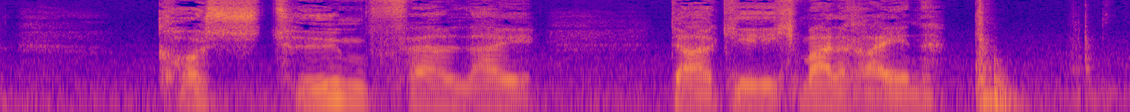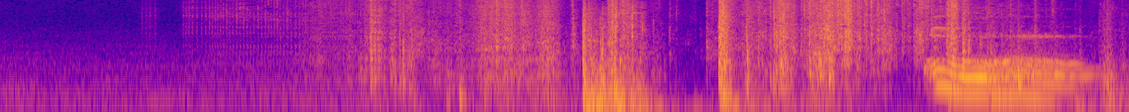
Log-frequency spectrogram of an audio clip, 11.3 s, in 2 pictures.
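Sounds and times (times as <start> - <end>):
speech: 0.9 - 5.0, 10.4 - 11.0
clattering debris: 7.4 - 11.2
door being smashed in: 8.0 - 11.2.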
